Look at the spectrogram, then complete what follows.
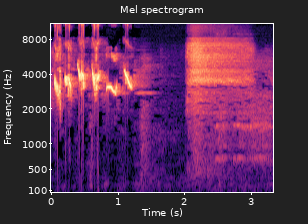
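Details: Oriental magpie-robin of the kacer poci type from Java: a quick run of sharp, whistled chirps with slurred notes over about a second, followed after a pause by a long harsh, raspy hiss.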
